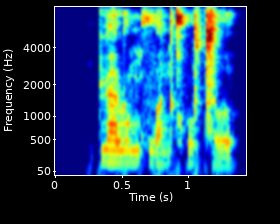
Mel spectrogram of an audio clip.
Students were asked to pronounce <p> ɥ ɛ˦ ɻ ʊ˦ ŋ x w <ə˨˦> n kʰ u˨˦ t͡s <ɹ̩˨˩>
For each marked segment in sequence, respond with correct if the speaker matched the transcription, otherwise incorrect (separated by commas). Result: correct, correct, correct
